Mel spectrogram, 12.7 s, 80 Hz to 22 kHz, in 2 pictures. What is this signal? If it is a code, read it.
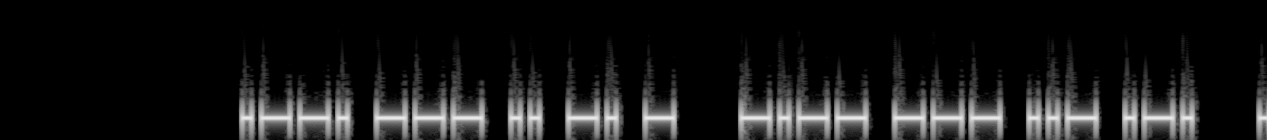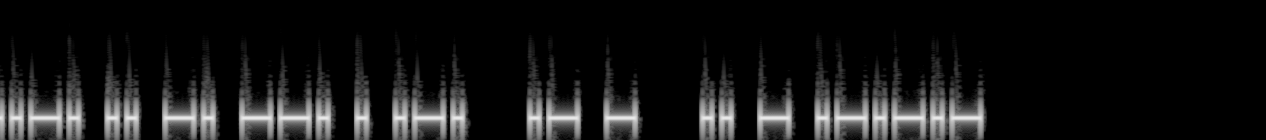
Morse code, heard as a keyed tone, about 25 wpm, 700 Hz. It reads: POINT YOUR FINGER AT IT.
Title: Sentences from Top 1600 Words 25wpm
